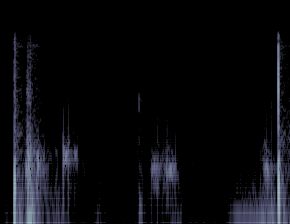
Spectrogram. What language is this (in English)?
Bangla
